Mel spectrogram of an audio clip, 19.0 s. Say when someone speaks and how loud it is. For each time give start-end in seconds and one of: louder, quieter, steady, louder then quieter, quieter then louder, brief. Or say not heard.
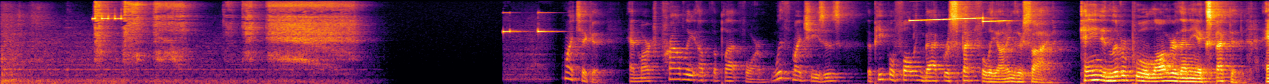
8.4-19.0 louder.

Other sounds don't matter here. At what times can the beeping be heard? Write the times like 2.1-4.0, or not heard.
1.4-1.9, 7.5-8.3, 13.6-15.2.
